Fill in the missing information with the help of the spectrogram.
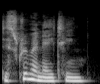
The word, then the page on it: discriminating: British English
